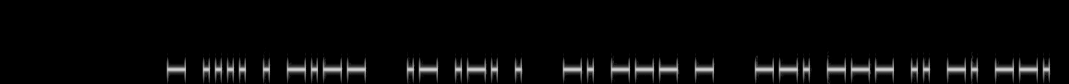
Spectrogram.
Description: Morse code, heard as a keyed tone, about 21 wpm, 700 Hz. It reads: THEY ARE NOT GOING
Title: Sentences with 4-Word Phrases - Spoken Beginning - 20wpm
